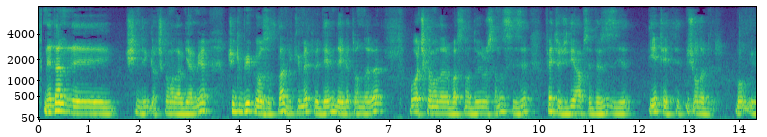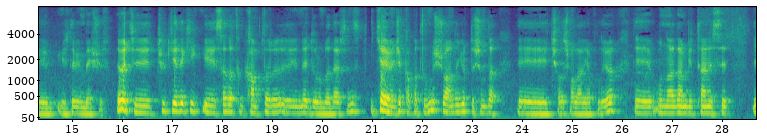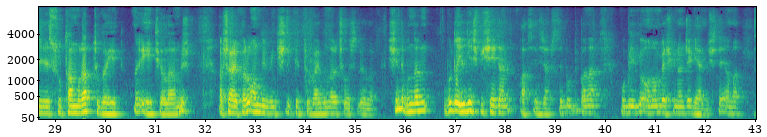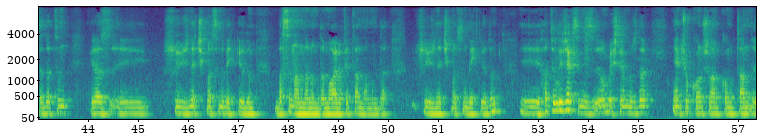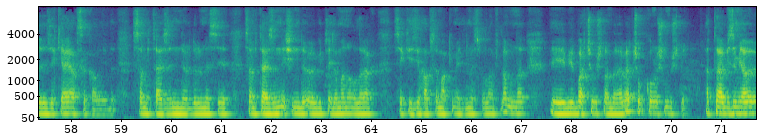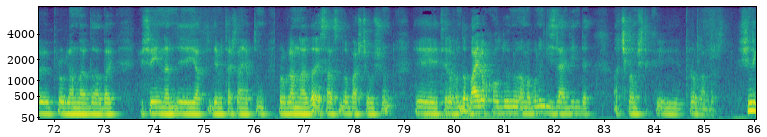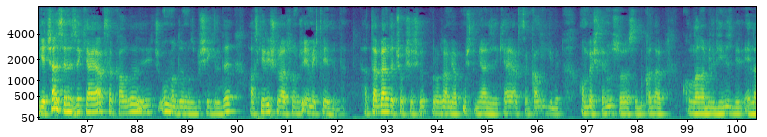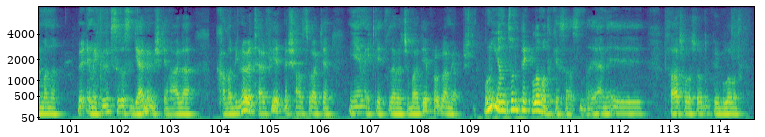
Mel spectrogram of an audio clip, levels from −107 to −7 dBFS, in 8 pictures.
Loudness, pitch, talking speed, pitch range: -19 LUFS, 120 Hz, 110 wpm, 115-135 Hz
